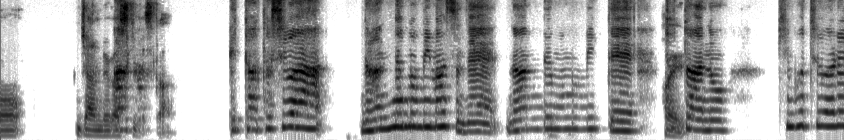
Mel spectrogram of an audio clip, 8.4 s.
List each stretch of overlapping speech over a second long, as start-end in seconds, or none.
none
